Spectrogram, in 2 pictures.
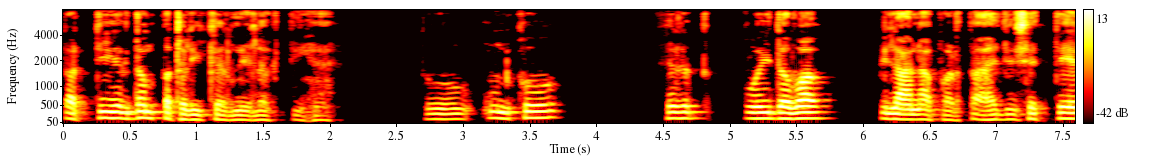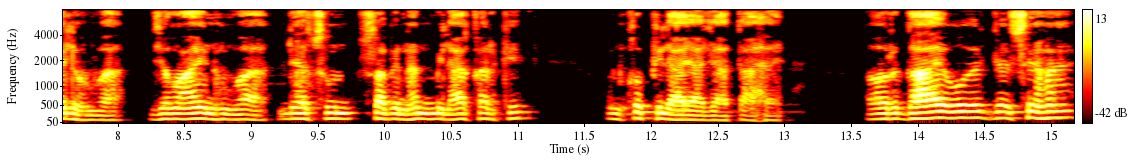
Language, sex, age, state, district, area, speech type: Hindi, male, 60+, Uttar Pradesh, Prayagraj, rural, spontaneous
